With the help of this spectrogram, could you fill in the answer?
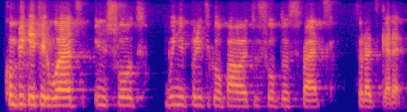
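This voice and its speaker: A woman with a French accent speaks bluntly and passionately in a mid-range voice, often pausing on ums. Her answers come over a video call with slightly muffled audio. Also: medium pitch, steady tone. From France. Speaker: activist guest. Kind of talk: casual interview answers.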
